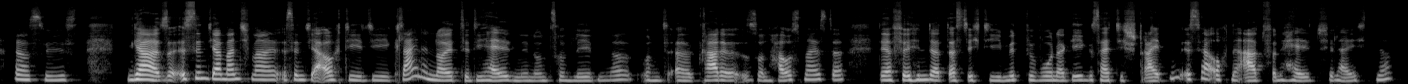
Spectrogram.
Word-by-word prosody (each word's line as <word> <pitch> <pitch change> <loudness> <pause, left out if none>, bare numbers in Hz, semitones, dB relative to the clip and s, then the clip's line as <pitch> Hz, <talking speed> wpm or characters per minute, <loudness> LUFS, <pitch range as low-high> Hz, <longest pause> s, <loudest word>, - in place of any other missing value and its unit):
Ja, 225 -2 +3
süß. 205 -1 -5 0.5
Ja, 225 0 +10
also, 190 0 +4
es 235 +2 +1
sind 280 -1 +1
ja 245 -1 +8
manchmal 230 -3 +1
es 200 - -3
sind 210 -1 -1
ja 190 - +4
auch 205 - -2
die 195 -2 -4
die 185 0 -6
kleinen 240 - +1
Leute, 185 -1 +1
die 185 +2 -4
Helden 180 -1 +1
in 175 0 -6
unserem 175 +1 -6
Leben, 175 +2 -6
ne? 210 +3 -6
Und, 180 -2 -7
äh, 175 -2 -2
grade 185 +1 +2
so 195 -1 -8
'n 175 -1 -8
Hausmeister, 220 +3 -2 0.3
der 200 0 +3
verhindert, 200 -1 +1
dass 180 +1 0
sich 185 0 -3
die 180 -1 -5
Mitbewohner 190 -1 -2
gegenseitig 190 -2 -2
streiten. 165 - -1
Ist 235 0 -3
ja 245 -4 +2
auch 220 0 -2
'ne 195 -3 -4
Art 175 0 +3
von 175 +2 -5
Held 175 -2 -3
vielleicht, 175 -2 -7
ne? 230 +6 -5
195 Hz, 190 wpm, -25 LUFS, 180-215 Hz, 0.5 s, Ja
